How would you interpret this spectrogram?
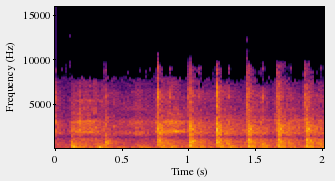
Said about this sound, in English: You broke it when you hit it with the axe.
